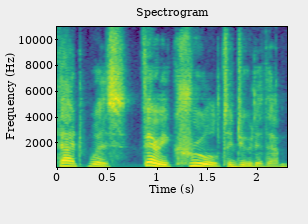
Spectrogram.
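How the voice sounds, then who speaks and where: A put-on character voice at a middle pitch. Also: moderate pace. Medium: read story.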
